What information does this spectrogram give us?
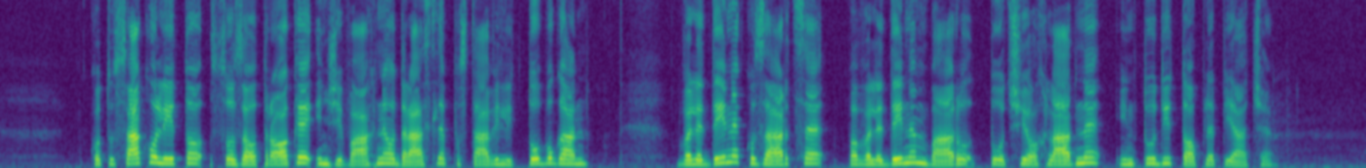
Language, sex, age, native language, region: Slovenian, female, 30-49, Slovenian, Central Slovenia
